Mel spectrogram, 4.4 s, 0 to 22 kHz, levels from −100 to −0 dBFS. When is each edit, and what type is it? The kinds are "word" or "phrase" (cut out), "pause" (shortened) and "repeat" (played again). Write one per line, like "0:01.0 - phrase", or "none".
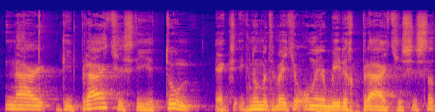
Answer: none

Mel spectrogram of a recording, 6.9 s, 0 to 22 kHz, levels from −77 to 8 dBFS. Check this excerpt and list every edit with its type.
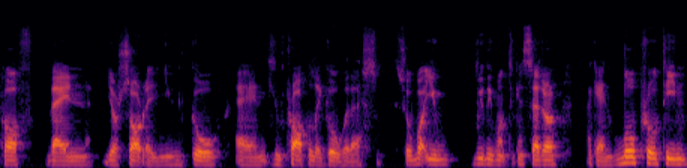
0:02.3 - pause
0:03.8 - pause
0:05.7 - pause

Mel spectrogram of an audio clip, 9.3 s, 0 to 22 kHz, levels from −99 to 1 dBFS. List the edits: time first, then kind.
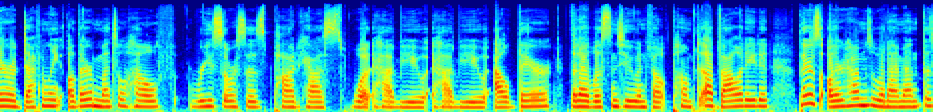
0:04.3 - repeat
0:05.6 - pause
0:06.7 - word
0:07.2 - word
0:08.0 - word

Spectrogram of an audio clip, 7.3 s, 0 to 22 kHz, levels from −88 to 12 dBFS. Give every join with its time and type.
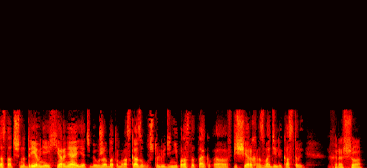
none

